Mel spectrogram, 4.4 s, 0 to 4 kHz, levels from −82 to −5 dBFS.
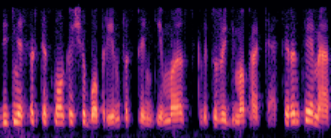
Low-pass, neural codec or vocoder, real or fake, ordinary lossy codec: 3.6 kHz; none; real; Opus, 64 kbps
